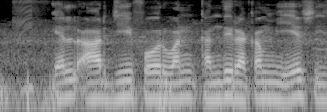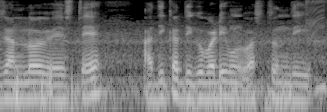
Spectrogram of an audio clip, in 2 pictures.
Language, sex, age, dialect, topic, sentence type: Telugu, male, 18-24, Central/Coastal, agriculture, question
